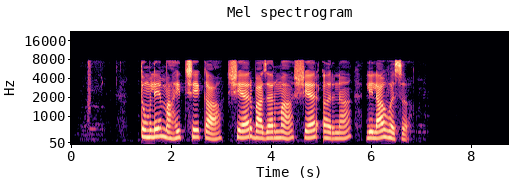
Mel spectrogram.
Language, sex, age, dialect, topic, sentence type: Marathi, female, 31-35, Northern Konkan, banking, statement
